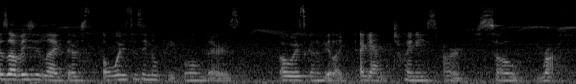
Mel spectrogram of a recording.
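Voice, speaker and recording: Fairly quick speech from a woman at medium pitch, with fairly even intonation, audible room echo and noticeable background noise. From Norway. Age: 20s. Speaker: vlogger. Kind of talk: casual chat.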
